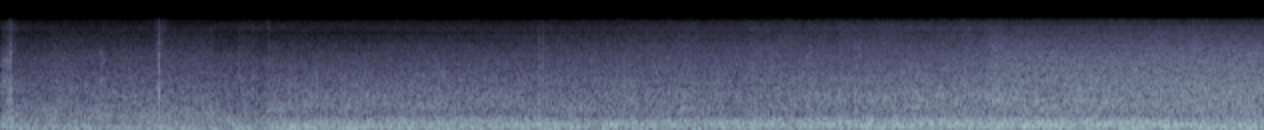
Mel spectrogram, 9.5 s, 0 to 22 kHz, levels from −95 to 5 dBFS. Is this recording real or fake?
real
